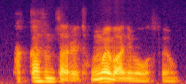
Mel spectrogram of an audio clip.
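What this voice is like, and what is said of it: Voice pitched half a tone higher. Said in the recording (Korean): “많이 해본 말투였어요. ... 그 전에는 되게 차분하게 얘기하다가 반톤 높아진 목소리로”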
